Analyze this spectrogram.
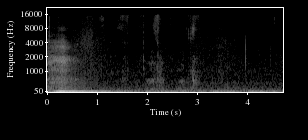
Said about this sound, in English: Hmm. sorry, y'all, mid yawn.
